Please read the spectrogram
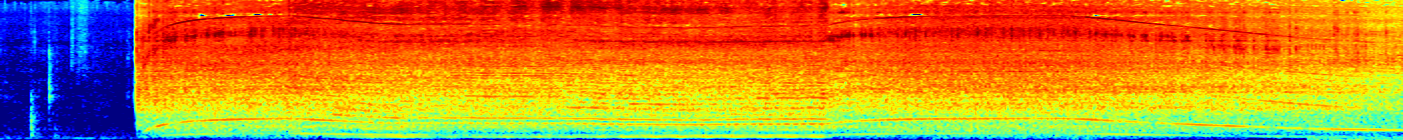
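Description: Corded angle grinder with a sanding disc, its speed set through a dimmer switch, starting up about a second in and spinning up to a high whine. Its pitch sits a little lower while the disc sands the wooden board, rises again about eight seconds in, then falls steadily over the last few seconds as the speed is turned down.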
